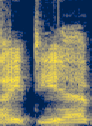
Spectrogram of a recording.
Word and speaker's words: IDEA: the name again um it still is pronounced idea but now it's the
